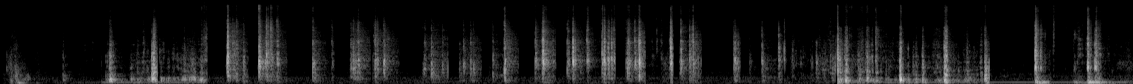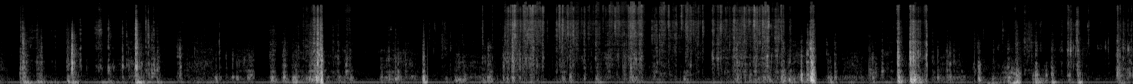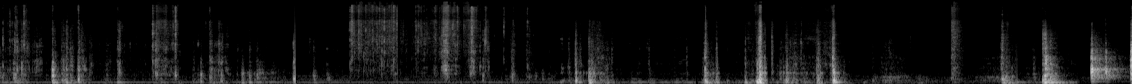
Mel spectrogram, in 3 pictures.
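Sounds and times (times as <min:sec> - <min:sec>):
containers clicking and knocking: 0:01.0 - 0:28.7
plastic packaging crinkling: 0:15.7 - 0:19.2, 0:26.1 - 0:28.2.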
